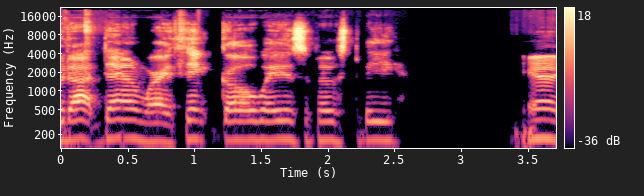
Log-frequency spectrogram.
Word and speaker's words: Galway: Galloway hey you actually said it right yes Galway yes it's the name of an actual town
